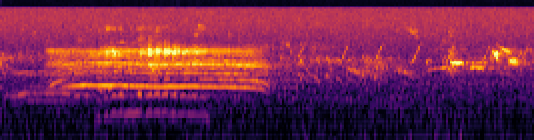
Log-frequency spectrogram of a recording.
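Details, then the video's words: Sheep at sunset at Canons Ashby in West Northamptonshire, England, give one long, steady, strongly harmonic bleat lasting about two seconds, followed by quieter bird twitters in the background. "Sheep at Canons Ashby"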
